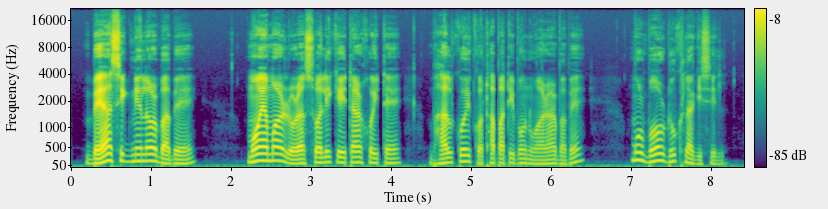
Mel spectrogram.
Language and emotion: Assamese, sad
